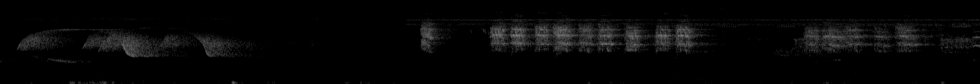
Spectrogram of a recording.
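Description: Forest birds calling: a few swooping whistled notes in the first couple of seconds, then, after a short gap, a rapid pulsing chatter that comes in two spells.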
